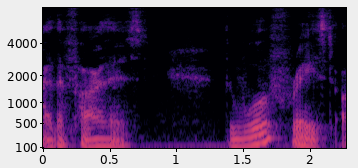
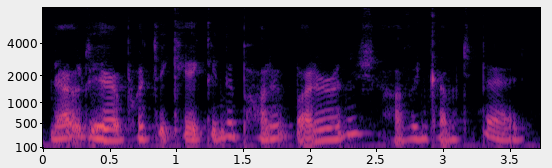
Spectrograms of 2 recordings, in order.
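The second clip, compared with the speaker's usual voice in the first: muffled voice; 11 semitones higher than usual. Acted. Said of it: "said in a muffled voice".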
